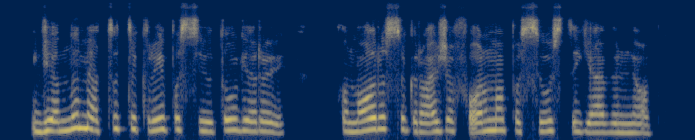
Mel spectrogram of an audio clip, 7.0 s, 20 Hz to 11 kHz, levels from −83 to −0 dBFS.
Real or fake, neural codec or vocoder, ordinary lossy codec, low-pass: fake; codec, 16 kHz, 4.8 kbps, FACodec; Opus, 24 kbps; 7.2 kHz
